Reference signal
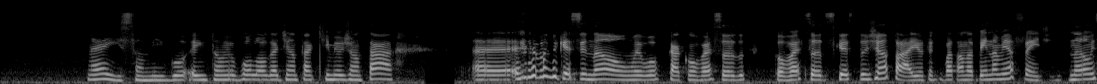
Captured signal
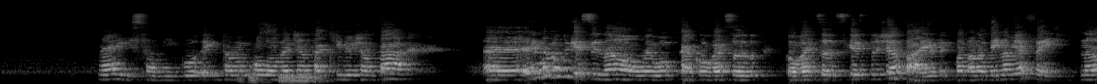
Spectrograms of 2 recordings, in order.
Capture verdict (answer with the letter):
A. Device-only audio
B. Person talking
B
